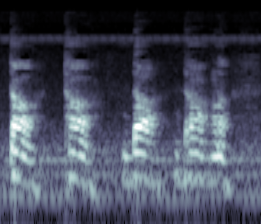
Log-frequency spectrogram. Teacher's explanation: आप टा की बात करते हैं, टा वर्ग की बात करते हैं, देखिए आप जाएंगे टा ठा डा ढा णा, ये जो आपका जीभ है वो तालु से आगे और दांत से थोड़ा पीछे यानी कि उसको मूर्धा बोलते हैं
